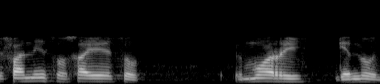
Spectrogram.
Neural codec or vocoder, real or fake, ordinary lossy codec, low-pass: codec, 16 kHz, 2 kbps, X-Codec, HuBERT features, trained on general audio; fake; none; 3.6 kHz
